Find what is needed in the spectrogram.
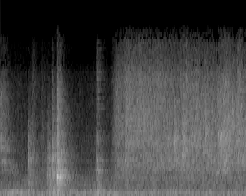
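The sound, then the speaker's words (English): Water streams from a kitchen tap while a spoon is rinsed during cooking. A steady hiss of flow carries a brief louder splash early on before settling back to an even rush. “to rinse out this spoon”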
